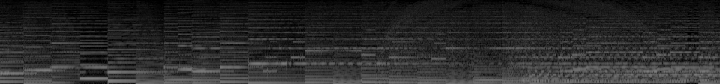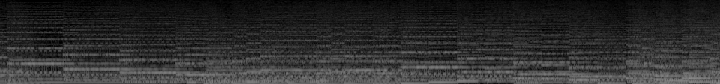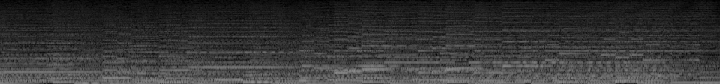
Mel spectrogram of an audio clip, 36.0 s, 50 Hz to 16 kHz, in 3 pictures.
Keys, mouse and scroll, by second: 3.2 click, 5.5-6.6 scroll up 1, 6.8-8.2 scroll up 1, 8.2 click, 16.3 click, 24.7 click, 26.9 ctrl+s, 29.7 click.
